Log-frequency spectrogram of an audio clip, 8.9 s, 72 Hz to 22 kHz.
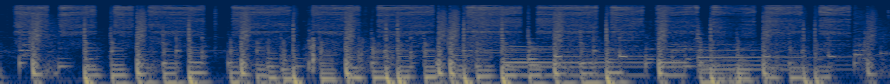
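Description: Montana spray paint is sprayed onto a plastic engine cover from a Toyota 1JZ engine in a Chaser, with steady close hissing pulses interrupted by brief stops and the rattle of the can, no talk.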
